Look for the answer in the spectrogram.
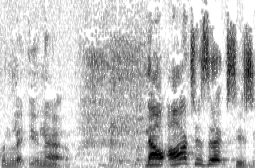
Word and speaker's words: Artaxerxes: A-R-T-A-X-E-R-X-E-S, Artaxerxes Longimanus, L-O-N-G, I-M-A-N-U-S.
